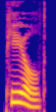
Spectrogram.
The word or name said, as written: pealed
